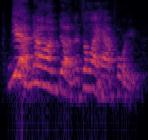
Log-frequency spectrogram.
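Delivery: loud smug finish. Acted. Zeus finishing list.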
